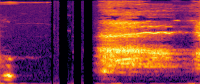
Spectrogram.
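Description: A crying woman's breathy sigh about a second in, lasting under a second.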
